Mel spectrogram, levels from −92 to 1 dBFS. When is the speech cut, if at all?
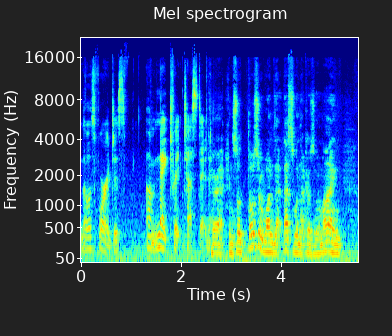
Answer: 2.9 s, 4.5 s

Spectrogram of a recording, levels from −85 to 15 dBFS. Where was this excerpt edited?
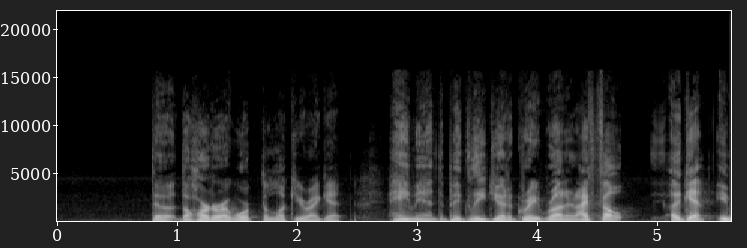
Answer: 2.6 s

